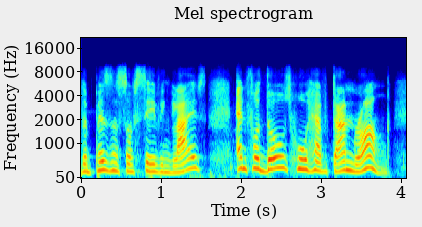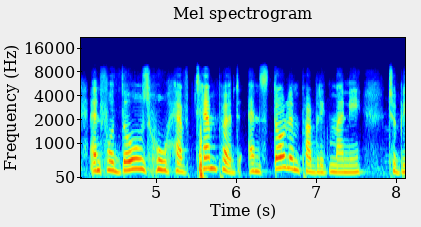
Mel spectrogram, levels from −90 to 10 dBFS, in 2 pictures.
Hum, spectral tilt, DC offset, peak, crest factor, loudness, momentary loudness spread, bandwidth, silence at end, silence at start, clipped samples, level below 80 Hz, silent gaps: none; -5.5 dB/octave; under 0.1%; 0 dBFS; 16 dB; -16 LUFS; 12 LU; 9.6 kHz; 0 s; 0 s; under 0.1%; -42 dBFS; none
